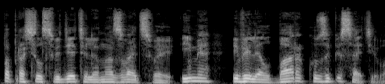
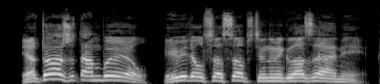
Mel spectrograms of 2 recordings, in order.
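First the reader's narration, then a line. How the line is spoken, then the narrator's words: Shout. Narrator (Russian): крикнул один из повстанцев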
